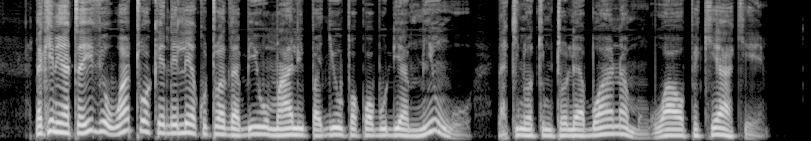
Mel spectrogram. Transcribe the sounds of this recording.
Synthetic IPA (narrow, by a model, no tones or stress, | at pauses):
lakinihatahivjɔwatuwakaɛndɛlɛakutɔaðaɓihumaalipaʄupakuaɓuɗiamiuŋɡu | la̰kiniwakim̩tɔlɛaɓwanamuŋɡuwaɔpɛkʰɛjakʰɛ̰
